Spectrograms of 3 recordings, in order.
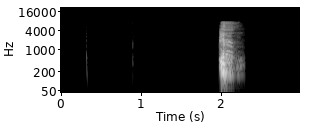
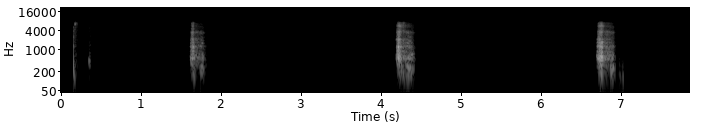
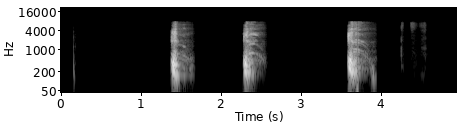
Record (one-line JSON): {"cough_length": "3.0 s", "cough_amplitude": 26100, "cough_signal_mean_std_ratio": 0.15, "exhalation_length": "7.9 s", "exhalation_amplitude": 1868, "exhalation_signal_mean_std_ratio": 0.15, "three_cough_length": "4.9 s", "three_cough_amplitude": 27228, "three_cough_signal_mean_std_ratio": 0.19, "survey_phase": "beta (2021-08-13 to 2022-03-07)", "age": "18-44", "gender": "Male", "wearing_mask": "No", "symptom_cough_any": true, "symptom_runny_or_blocked_nose": true, "symptom_fatigue": true, "symptom_fever_high_temperature": true, "symptom_headache": true, "symptom_change_to_sense_of_smell_or_taste": true, "symptom_loss_of_taste": true, "symptom_onset": "4 days", "smoker_status": "Never smoked", "respiratory_condition_asthma": false, "respiratory_condition_other": false, "recruitment_source": "Test and Trace", "submission_delay": "2 days", "covid_test_result": "Positive", "covid_test_method": "RT-qPCR", "covid_ct_value": 15.0, "covid_ct_gene": "ORF1ab gene", "covid_ct_mean": 15.3, "covid_viral_load": "9400000 copies/ml", "covid_viral_load_category": "High viral load (>1M copies/ml)"}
